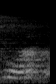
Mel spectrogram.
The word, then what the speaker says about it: SCORE: It's pronounced SCORE, rhymes with more.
